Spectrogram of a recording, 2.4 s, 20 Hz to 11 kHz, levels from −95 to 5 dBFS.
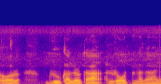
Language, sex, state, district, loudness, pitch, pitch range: Hindi, male, Meghalaya, West Garo Hills, -18 LUFS, 95 Hz, 90-100 Hz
